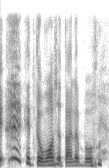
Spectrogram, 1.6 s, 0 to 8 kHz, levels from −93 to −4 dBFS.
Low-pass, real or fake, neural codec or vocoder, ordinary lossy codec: 7.2 kHz; fake; codec, 16 kHz, 16 kbps, FunCodec, trained on LibriTTS, 50 frames a second; none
